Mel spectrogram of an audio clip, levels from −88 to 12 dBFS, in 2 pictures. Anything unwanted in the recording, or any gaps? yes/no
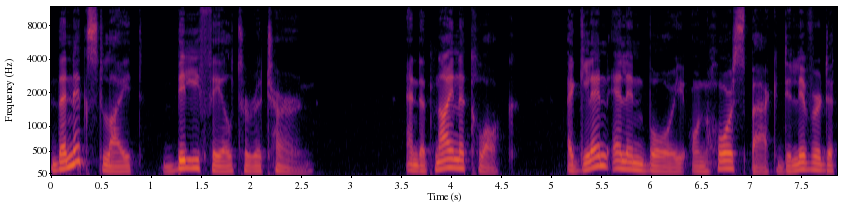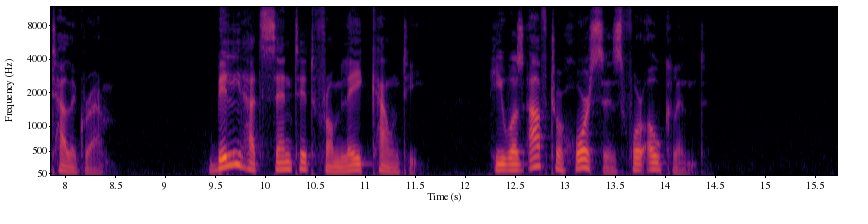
no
